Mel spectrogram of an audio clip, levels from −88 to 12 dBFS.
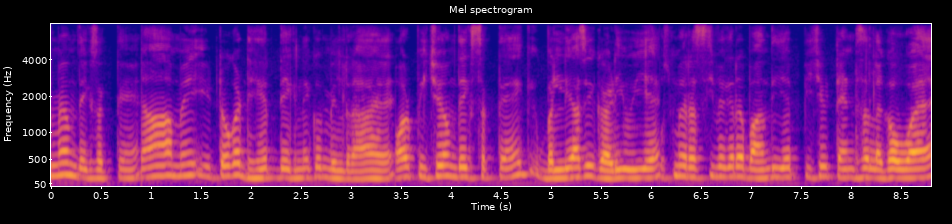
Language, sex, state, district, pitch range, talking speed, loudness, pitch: Hindi, male, Chhattisgarh, Kabirdham, 160-185 Hz, 260 wpm, -16 LUFS, 170 Hz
